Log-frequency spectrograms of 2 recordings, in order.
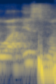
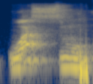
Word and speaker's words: wasmu: Enggak wa ismu tapi wasmu wabenu.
